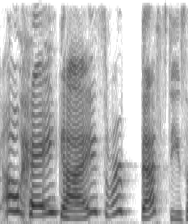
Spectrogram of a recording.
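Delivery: high, loud mock-friendly greeting; gushy bestie imitation. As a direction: gush like an uninvited best friend. Imitates intrusive overfriendly game character.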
